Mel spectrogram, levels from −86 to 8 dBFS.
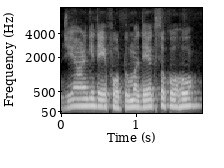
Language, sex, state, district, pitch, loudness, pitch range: Rajasthani, male, Rajasthan, Nagaur, 145 Hz, -13 LUFS, 140-155 Hz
